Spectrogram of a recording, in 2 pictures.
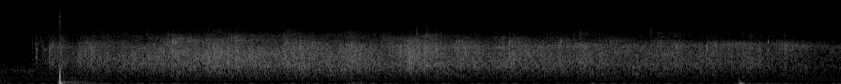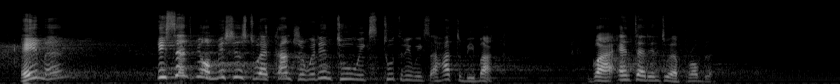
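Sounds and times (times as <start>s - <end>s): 
audience clapping: 0.3s - 8.9s
speech: 8.6s - 9.1s, 10.0s - 13.6s, 14.3s - 15.7s.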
